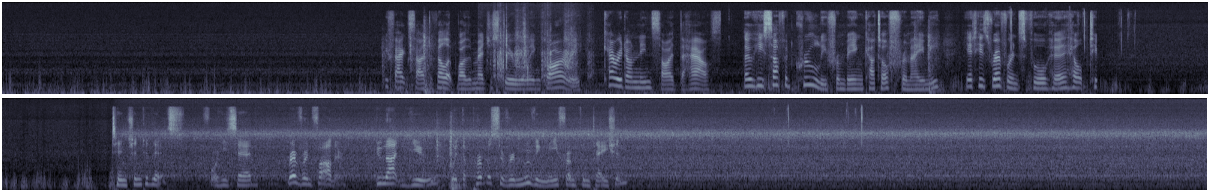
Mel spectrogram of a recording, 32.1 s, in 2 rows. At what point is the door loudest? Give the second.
22 s.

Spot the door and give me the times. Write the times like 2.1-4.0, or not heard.
5.0-5.9, 11.8-12.7, 21.5-22.4.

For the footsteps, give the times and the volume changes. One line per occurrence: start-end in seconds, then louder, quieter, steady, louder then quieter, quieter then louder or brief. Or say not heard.
not heard.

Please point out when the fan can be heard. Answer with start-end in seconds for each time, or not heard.
0.0-32.0.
